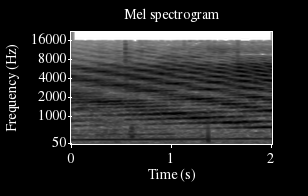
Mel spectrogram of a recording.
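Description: Electronic synth sweep from the ORG 2019 keyboard app, swelling steadily in loudness. Many layered tones glide at once, the high ones falling while a low one slowly rises, like the riser that opens a dance remix.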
